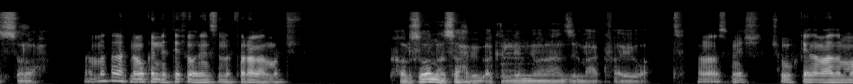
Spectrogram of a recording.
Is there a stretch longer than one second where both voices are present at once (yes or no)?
no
